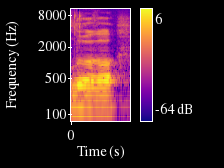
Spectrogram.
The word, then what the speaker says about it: Louisville: Jarvis Brownlee Jr., the Louisville, I think that's how you pronounce it. No, it's Louisville.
